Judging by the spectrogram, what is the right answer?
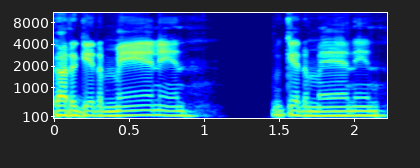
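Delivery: put-on working-class Sydney Australian accent. Showing how a working-class Sydney woman spoke, in a working-class Australian accent. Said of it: "She spoke like this".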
